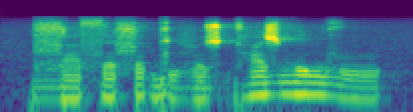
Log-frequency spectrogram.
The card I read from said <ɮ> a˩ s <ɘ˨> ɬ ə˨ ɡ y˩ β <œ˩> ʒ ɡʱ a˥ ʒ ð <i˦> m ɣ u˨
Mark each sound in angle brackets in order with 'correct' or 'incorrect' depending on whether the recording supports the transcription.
correct, incorrect, correct, correct

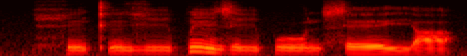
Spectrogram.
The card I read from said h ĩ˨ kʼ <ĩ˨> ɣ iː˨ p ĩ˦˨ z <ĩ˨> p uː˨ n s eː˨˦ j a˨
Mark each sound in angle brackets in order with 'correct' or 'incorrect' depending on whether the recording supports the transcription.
correct, incorrect

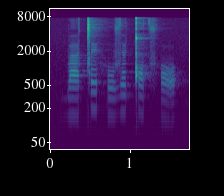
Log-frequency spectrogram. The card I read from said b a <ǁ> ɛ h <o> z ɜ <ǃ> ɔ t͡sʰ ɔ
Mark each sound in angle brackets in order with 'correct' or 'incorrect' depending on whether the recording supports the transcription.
incorrect, correct, correct

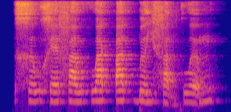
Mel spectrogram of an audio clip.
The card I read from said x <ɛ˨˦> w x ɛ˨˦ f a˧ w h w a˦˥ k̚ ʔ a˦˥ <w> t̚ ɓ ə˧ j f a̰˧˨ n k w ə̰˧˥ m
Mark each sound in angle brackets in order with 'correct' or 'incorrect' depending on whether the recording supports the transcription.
incorrect, incorrect

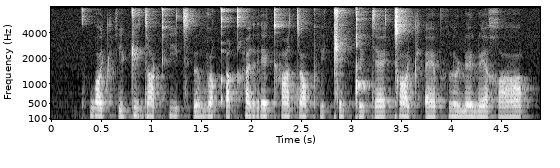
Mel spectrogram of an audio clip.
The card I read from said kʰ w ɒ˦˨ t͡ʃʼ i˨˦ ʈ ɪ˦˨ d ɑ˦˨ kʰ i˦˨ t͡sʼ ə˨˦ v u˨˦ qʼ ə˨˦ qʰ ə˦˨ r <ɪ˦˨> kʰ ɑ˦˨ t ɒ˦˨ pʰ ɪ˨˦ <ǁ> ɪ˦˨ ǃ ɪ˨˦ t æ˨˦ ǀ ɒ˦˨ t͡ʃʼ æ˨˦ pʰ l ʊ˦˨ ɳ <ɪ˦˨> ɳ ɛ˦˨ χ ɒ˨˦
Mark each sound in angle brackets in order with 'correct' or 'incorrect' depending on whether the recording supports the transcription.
incorrect, correct, incorrect

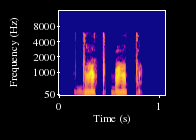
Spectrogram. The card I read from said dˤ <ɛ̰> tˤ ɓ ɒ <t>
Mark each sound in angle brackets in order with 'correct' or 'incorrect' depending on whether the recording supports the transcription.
incorrect, incorrect

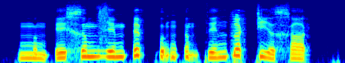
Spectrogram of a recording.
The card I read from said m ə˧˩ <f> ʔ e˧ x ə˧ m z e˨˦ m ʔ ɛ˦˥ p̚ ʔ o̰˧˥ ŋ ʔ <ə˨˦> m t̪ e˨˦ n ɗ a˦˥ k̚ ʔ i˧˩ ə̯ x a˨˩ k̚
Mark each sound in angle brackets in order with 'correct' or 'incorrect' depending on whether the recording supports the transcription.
incorrect, incorrect

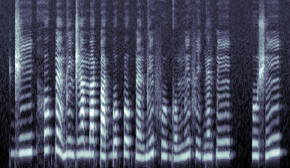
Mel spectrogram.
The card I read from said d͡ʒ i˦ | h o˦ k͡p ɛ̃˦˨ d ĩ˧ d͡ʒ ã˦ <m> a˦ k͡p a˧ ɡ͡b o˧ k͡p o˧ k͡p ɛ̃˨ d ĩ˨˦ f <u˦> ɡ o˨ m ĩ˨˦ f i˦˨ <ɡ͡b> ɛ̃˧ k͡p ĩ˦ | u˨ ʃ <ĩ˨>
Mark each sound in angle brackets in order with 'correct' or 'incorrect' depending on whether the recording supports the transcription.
correct, incorrect, incorrect, incorrect

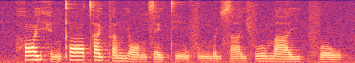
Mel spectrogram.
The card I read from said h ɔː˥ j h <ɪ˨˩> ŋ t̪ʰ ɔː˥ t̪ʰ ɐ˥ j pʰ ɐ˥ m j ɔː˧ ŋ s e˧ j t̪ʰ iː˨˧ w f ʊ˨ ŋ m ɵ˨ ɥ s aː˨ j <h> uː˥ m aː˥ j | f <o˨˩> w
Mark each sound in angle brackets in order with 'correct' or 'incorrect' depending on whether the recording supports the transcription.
incorrect, incorrect, incorrect

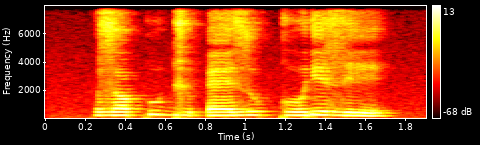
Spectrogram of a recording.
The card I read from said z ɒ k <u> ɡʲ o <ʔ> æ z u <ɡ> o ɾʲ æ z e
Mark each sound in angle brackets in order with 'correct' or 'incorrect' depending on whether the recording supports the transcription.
correct, correct, incorrect

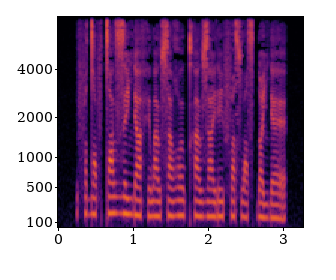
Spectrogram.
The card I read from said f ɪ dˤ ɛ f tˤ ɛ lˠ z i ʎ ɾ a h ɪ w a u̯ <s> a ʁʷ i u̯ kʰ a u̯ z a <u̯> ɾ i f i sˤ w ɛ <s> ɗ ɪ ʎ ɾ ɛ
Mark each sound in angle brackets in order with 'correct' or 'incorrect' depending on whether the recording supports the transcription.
correct, incorrect, incorrect

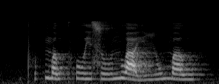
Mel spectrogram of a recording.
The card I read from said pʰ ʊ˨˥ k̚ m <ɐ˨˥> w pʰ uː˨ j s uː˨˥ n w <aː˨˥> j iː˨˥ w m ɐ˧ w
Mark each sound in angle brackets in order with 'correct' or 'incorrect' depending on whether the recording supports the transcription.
correct, incorrect

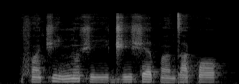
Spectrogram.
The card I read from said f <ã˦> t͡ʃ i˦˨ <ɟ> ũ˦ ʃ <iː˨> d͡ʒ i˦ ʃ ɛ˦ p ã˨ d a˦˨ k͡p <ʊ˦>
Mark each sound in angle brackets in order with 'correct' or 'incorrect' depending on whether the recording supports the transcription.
incorrect, incorrect, correct, incorrect

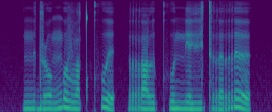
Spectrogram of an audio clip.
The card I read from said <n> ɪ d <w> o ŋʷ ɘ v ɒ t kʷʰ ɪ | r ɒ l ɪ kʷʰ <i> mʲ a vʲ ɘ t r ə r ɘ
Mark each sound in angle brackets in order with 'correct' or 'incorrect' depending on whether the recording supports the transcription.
correct, incorrect, incorrect

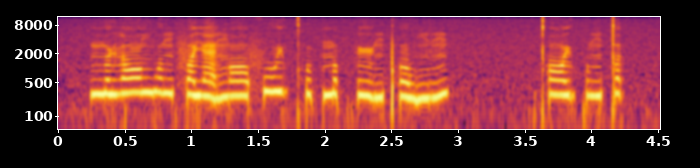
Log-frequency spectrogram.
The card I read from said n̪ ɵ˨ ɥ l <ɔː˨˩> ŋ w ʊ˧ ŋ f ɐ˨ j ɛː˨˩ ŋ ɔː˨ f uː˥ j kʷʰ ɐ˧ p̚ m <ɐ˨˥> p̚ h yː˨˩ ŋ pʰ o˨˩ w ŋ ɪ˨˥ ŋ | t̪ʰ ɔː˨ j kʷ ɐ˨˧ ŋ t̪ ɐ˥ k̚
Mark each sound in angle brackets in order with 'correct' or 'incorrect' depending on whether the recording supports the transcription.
incorrect, incorrect

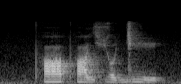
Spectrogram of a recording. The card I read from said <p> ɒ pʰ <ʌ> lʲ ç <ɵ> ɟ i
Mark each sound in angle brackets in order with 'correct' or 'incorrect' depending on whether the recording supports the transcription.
incorrect, incorrect, incorrect

